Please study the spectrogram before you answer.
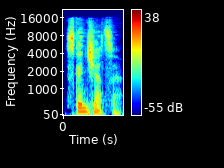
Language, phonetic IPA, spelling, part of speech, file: Russian, [skɐnʲˈt͡ɕat͡sːə], скончаться, verb, Ru-скончаться.ogg
- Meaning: to pass away (to die, to stop living)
